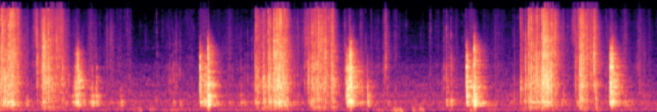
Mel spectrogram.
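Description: Tarot cards being shuffled in several bursts, crisp riffling and slapping of the deck with short pauses between rounds, close and fairly loud, with no talking.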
